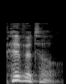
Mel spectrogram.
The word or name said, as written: pivotal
